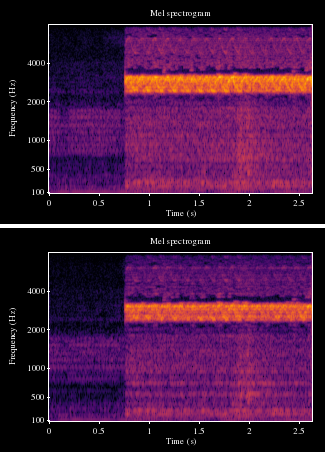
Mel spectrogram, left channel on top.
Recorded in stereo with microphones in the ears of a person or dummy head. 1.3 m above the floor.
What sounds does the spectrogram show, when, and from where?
0.8 s an alarm: 20° left (ahead or behind), 0.5 m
